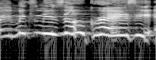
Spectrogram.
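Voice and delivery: high, loud, tearful complaint; crying frustration. Retold or imitated. Mother crying to daughter about her son. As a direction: wail it out through tears. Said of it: "I go".

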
